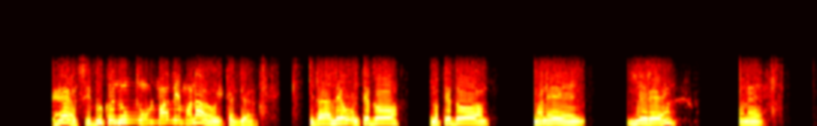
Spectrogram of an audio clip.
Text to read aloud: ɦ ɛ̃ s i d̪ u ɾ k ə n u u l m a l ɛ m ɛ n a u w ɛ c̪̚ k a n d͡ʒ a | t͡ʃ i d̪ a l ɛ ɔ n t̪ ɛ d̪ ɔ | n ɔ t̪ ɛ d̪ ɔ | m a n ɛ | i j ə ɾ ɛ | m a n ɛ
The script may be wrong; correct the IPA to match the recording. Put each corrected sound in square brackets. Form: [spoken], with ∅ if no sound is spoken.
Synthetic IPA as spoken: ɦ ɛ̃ s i d̪ u [∅] k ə n u u l m a l ɛ m [a] n a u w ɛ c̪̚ k a n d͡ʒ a | t͡ʃ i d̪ a l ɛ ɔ n t̪ ɛ d̪ ɔ | n ɔ t̪ ɛ d̪ ɔ | m a n ɛ | i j ə ɾ ɛ | m a n ɛ

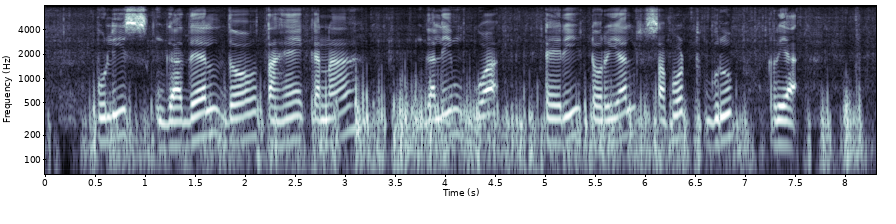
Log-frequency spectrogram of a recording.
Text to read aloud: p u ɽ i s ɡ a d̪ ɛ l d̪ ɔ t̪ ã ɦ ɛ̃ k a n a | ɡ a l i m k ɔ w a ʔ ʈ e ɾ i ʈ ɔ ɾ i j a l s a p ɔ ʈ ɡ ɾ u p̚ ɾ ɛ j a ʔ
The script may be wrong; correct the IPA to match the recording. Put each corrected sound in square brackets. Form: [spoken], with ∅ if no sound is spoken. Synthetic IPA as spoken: p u [l] i s ɡ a d̪ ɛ l d̪ ɔ t̪ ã ɦ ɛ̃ k a n a | ɡ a l i m k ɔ w a ʔ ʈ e ɾ i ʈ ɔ ɾ i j a l s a p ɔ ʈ ɡ ɾ u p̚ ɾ ɛ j a ʔ

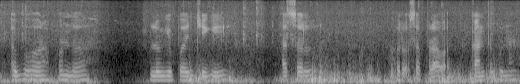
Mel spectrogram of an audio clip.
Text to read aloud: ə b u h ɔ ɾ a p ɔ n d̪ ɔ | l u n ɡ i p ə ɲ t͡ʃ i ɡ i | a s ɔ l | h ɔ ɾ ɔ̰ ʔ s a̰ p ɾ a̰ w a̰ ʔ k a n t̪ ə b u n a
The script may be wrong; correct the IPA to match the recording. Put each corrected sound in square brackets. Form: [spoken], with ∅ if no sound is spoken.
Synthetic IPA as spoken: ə b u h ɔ ɾ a p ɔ n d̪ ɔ | l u [ŋ] ɡ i p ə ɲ t͡ʃ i ɡ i | a s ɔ l | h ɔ ɾ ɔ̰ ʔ s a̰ p ɾ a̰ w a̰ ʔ k a n t̪ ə b u n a

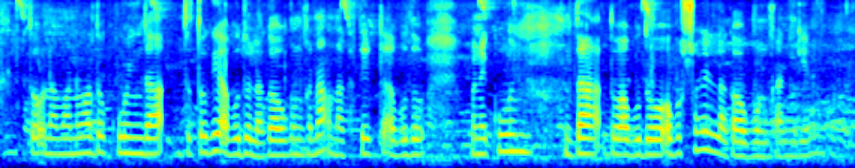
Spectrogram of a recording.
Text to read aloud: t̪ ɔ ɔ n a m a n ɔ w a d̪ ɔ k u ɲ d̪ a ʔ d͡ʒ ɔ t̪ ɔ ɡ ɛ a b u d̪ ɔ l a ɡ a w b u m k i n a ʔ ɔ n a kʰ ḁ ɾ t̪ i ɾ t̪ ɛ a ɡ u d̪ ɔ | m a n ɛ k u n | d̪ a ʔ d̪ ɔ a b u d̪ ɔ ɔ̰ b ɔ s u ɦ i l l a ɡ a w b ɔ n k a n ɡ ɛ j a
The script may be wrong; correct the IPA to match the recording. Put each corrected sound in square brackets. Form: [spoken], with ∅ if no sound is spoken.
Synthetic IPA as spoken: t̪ ɔ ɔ n a m a n ɔ w a d̪ ɔ k u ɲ d̪ a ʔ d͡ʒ ɔ t̪ ɔ ɡ ɛ a b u d̪ ɔ l a ɡ a w b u [n] k [a] n a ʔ ɔ n a kʰ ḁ [∅] t̪ i ɾ t̪ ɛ a [b] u d̪ ɔ | m a n ɛ k u [ɲ] | d̪ a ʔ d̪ ɔ a b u d̪ ɔ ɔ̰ b ɔ s [ɔ] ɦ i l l a ɡ a w b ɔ n k a n ɡ ɛ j a

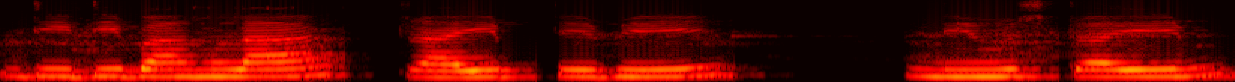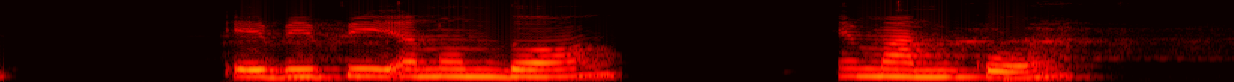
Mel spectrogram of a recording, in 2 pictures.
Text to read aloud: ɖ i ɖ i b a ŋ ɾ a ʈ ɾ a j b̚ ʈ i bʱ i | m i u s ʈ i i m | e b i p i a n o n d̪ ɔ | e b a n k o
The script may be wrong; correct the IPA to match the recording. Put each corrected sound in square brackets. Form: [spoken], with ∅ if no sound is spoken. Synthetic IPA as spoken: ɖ i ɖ i b a ŋ [l] a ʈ ɾ a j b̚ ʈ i bʱ i | [n] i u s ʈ [a] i m | e b i p i a n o n d̪ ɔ | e [m] a n k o

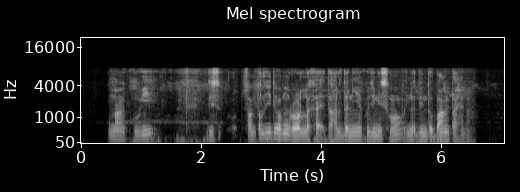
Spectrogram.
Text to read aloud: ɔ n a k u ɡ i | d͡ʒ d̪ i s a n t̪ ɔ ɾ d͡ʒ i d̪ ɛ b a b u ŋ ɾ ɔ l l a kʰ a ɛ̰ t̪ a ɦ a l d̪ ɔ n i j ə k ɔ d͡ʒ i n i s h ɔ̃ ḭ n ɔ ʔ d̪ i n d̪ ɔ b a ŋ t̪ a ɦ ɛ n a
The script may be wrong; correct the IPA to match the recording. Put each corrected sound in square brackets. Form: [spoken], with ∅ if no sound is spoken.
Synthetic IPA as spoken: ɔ n a k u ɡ i | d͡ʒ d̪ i s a n t̪ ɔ [l] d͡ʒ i d̪ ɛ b a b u ŋ ɾ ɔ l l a kʰ a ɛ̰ t̪ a ɦ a l d̪ ɔ n i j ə k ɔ d͡ʒ i n i s h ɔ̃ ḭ n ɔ ʔ d̪ i n d̪ ɔ b a ŋ t̪ a ɦ ɛ n a

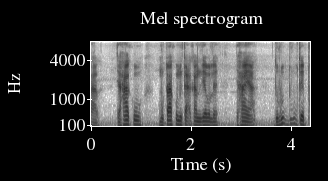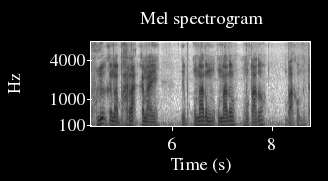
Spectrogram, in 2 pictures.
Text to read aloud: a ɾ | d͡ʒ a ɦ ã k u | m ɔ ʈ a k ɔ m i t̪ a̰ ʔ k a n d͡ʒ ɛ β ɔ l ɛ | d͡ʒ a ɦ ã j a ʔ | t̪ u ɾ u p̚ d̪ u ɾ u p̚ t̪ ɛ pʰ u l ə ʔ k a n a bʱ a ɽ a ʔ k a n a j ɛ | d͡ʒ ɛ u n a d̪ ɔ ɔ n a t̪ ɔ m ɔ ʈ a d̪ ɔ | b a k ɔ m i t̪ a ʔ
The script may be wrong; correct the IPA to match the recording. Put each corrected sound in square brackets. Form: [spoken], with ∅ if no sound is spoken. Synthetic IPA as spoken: a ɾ | d͡ʒ a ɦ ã k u | m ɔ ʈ a k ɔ m i t̪ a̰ ʔ k a n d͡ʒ ɛ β ɔ l ɛ | d͡ʒ a ɦ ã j a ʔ | [d̪] u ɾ u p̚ d̪ u ɾ u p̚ t̪ ɛ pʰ u l ə ʔ k a n a bʱ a [ɾ] a ʔ k a n a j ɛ | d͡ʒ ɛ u n a d̪ ɔ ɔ n a [d̪] ɔ m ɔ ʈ a d̪ ɔ | b a k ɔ m i t̪ a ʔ

